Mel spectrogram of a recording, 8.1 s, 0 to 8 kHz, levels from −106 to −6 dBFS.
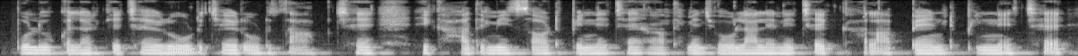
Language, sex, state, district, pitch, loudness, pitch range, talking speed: Maithili, male, Bihar, Samastipur, 115 Hz, -20 LUFS, 110-115 Hz, 180 wpm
